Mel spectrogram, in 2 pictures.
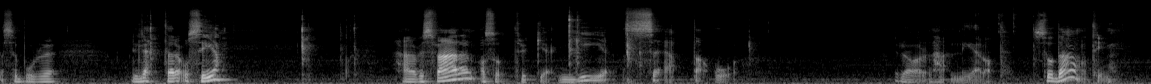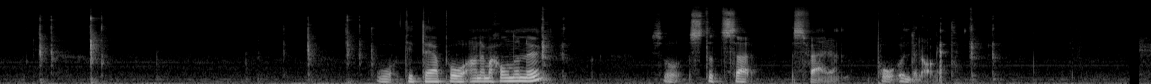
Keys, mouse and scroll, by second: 1.4-1.9 scroll up 2, 2.4 shift+middle click, 3.0-3.8 scroll up 2, 3.8 shift+middle click, 6.4 g, 10.7 shift+click, 11.4-12.0 scroll down 2, 12.6 z, 13.8 middle click, 17.6 space, 19.5-21.9 scroll up 4, 22.0 space.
